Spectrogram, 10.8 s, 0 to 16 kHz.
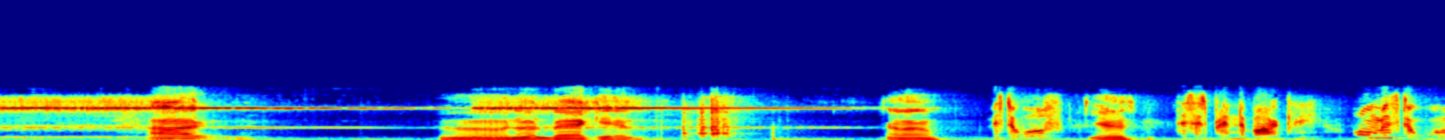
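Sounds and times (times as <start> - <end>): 
telephone bell ringing: 0.0 - 6.9
speech: 4.1 - 4.9, 8.2 - 8.7, 9.4 - 10.8.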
